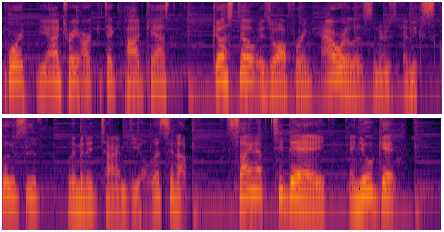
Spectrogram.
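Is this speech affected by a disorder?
No.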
